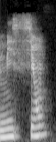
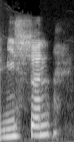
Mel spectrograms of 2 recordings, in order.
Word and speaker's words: Mission: Sì, allora il titolo è appunto sarebbe francese, quindi si pronuncerebbe Mission. Ma in realtà, essendo una parola che funziona anche in inglese, va bene anche per la vendita internazionale, quindi lo possiamo dire Mission, perché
